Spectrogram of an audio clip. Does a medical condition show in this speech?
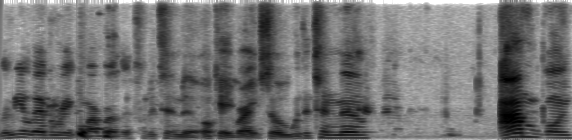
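No.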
